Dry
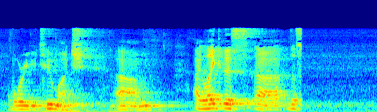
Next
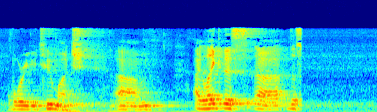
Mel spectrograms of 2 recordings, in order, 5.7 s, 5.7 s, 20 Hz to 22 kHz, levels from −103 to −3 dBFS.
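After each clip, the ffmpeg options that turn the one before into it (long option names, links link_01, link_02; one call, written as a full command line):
ffmpeg -i in.wav -af "highshelf=frequency=5900:gain=10,volume=3.5dB" out.wav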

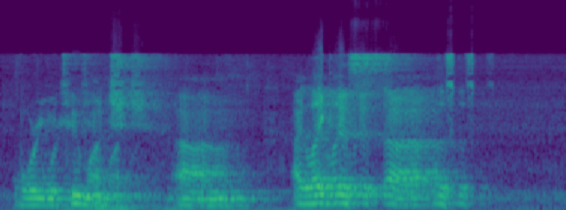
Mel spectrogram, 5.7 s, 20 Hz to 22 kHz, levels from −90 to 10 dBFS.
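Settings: ffmpeg -i in.wav -filter_complex "[0:a]asoftclip=type=tanh:threshold=-11.5dB,asplit=2[link_01][link_02];[link_02]aecho=0:1:203|406|609:0.501|0.0852|0.0145[link_03];[link_01][link_03]amix=inputs=2:normalize=0" out.wav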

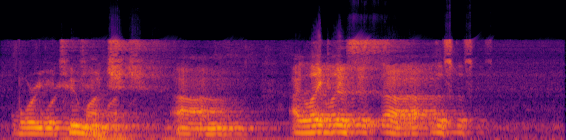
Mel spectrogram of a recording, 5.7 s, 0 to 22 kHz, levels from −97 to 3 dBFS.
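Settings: ffmpeg -i in.wav -af "flanger=delay=3.5:depth=5.3:regen=82:speed=1.6:shape=sinusoidal,adynamicequalizer=threshold=0.00708:dfrequency=4700:dqfactor=0.7:tfrequency=4700:tqfactor=0.7:attack=5:release=100:ratio=0.375:range=2.5:mode=cutabove:tftype=highshelf,volume=5.5dB" out.wav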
